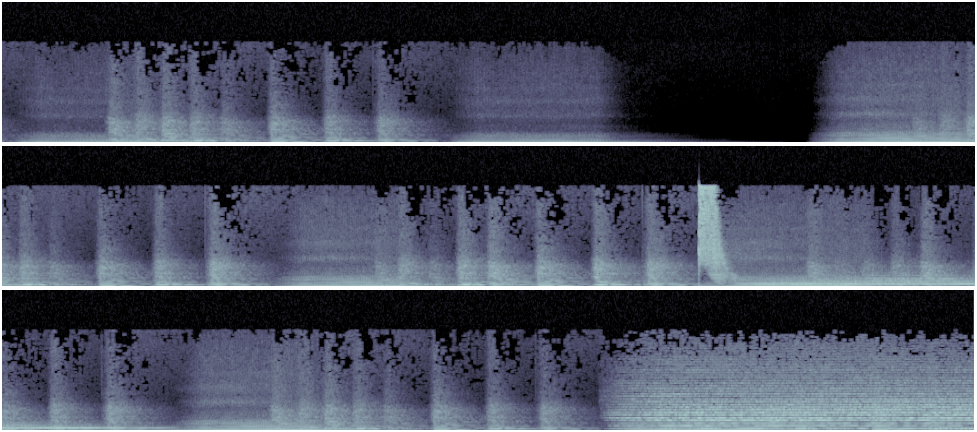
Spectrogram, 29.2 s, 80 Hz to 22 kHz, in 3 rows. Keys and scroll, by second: 13.1-13.6 typing.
